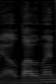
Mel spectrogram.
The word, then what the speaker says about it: Alolan: Wait, is that Galleran? Uh, it's uh Alolan. No. Oh, okay. I said it right the first time.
